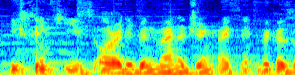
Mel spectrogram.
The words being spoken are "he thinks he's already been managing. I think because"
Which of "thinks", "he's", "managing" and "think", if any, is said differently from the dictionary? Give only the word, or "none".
thinks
